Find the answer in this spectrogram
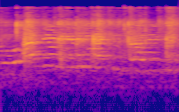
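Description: A class of young children and their teacher clapping their hands together in time, about two claps a second, under voices singing a children's action song.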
